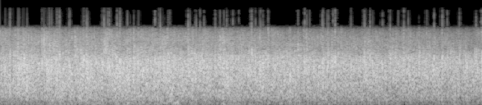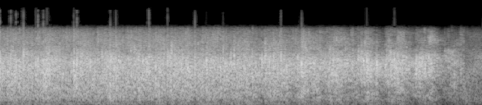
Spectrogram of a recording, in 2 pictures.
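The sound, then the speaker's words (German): Audience applause at a conference, honouring the organising team: dense, steady clapping from many hands that holds evenly for several seconds, then thins and drops off at the very end. “Einen dicken Applaus.”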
